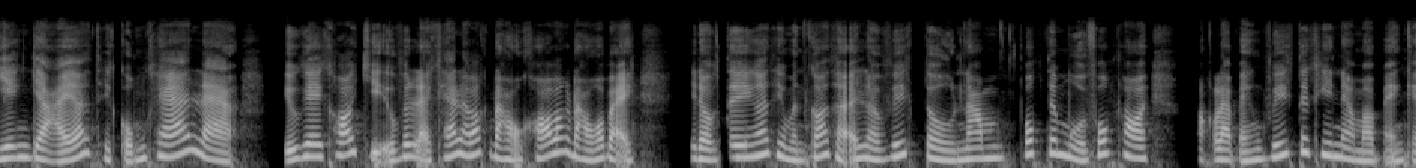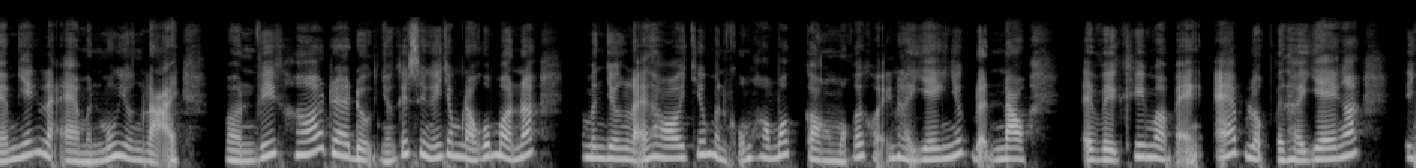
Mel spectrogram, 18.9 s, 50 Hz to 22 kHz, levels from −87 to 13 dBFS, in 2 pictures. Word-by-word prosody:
gian 240 +2 +1
dài 190 -4 +3
á, 265 +8 +3
thì 205 - -5
cũng 215 +3 -1
khá 275 +6 +2
là, 220 - +2 0.3
kiểu, 190 +3 +1
gây 260 +1 +3
khó 280 +4 +1
chịu 180 - -1
với 260 - +1
lại - - +2
khá 260 +3 0
là 305 - +2
bắt 300 +1 +1
đầu 235 -5 +2
khó 230 - +1
bắt 340 0 +2
đầu 195 0 +2
á 220 - +3
bạn. 225 -5 +3 0.4
Thì 225 - -5
đầu 205 -2 +3
tiên 245 +4 0
á, 290 +3 +3
thì 275 - +1
mình 195 -4 -1
có 255 +7 +1
thể 230 - +2
là 225 -4 +2
viết 260 +9 -2
từ 205 -6 +1
5 220 +3 +1
phút 305 +1 0
tới 325 - +1
10 240 -11 +1
phút 300 +10 0
thôi. 245 -5 +3 0.3
Hoặc - - -10
là 200 -1 +3
bạn 185 +2 -1
viết 255 +8 -1
tới 350 - +1
khi 290 -3 -1
nào 230 -5 +1
mà 175 -2 +1
bạn 175 +1 -3
cảm 175 +4 -1
giác 280 +6 0
là, 290 -6 +1
à, 180 -2 0
mình 165 0 0
muốn 240 +9 +2
dừng 215 -7 -1
lại 170 -3 +2 0.3
và 195 - 0
mình 175 - -2
viết 275 - -1
hết 320 +7 +1
ra 295 -4 +2
được 210 -5 0
những 170 - -2
cái 300 - -1
suy 300 - 0
nghĩ 245 0 +1
trong 275 -2 0
đầu 205 -4 +1
của 255 - +1
mình 265 -6 +2
á, 280 +6 +2
thì 265 -10 -17
mình 235 -1 +1
dừng 220 -2 0
lại 200 +3 +2
thôi. 235 -1 +2
Chứ 300 +5 -3
mình 280 -9 0
cũng 225 - -4
hông 235 0 -2
có 285 - +3
cần 195 -4 -1
một 170 - -1
cái 260 - 0
khoảng 235 -3 -6
thời 215 -6 0
gian 210 +2 +1
nhất 300 +4 -2
định 205 - -2
đâu. 220 0 +5 0.4
Tại 205 - 0
vì 200 -1 +1
khi 255 +7 -2
mà 230 -3 +1
bạn - - -2
áp 295 0 0
lực 220 - -1
về 195 - 0
thời 185 -3 0
gian 215 +3 +1
á, 285 +2 +2 0.3
thì 235 - -2
235 Hz, 325 wpm, -21 LUFS, 200-275 Hz, 0.4 s, đâu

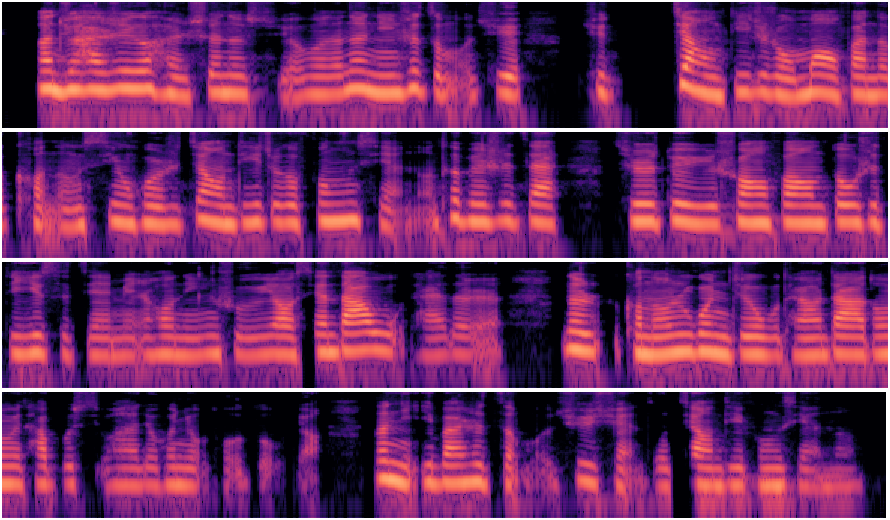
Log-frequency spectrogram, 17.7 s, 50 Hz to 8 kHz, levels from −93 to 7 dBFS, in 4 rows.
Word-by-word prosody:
那 250 - +5
就 235 +1 +6
还 240 0 +4
是 250 - +2
一 255 - +5
个 250 - +5
很 205 -4 -1
深 215 +4 -2
的 210 -1 +1
学 180 -2 -13
问， 200 +1 -3
那 255 - +4
您 210 -2 +4
是 255 - +1
怎 215 -3 -4
么 190 - -12
去 200 0 -2 0.3
去 215 -3 -7 0.3
降 240 -9 +5
低 220 +3 -4
这 215 - -4
种 190 -2 0
冒 210 +1 +5
犯 200 +1 0
的 195 - -1
可 205 +1 -6
能 180 +1 -5
性， 210 +2 -2
或 210 0 0
者 - - 0
是 200 - -5
降 220 0 +2
低 215 +2 -1
这 215 - -7
个 215 - -1
风 230 +2 +2
险 195 -3 -12
呢？ 220 - -15
特 255 - -1
别 225 -2 +2
是 225 +1 -3
在 215 0 +2 0.3
其 - - -27
实 225 -1 +4
对 225 0 +2
于 205 0 0
双 215 +1 +3
方 210 0 +3
都 215 +1 +1
是 215 0 -3
第 205 +1 -5
1 210 - +2
次 200 - -13
见 190 0 -8
面， 190 +1 -9
然 195 - -7
后 200 - -1
您 190 0 -5
是 205 - -2
属 195 -1 -9
于 - - -6
要 200 0 +1
先 215 +2 -1
搭 230 +1 +7
舞 235 -2 -2
台 190 -1 -11
的 200 0 -9
人， 200 - -11 0.3
那 245 -2 +4
可 210 - +2
能 200 +1 +4
如 220 - +5
果 225 0 +4
你 205 - +4
这 200 - -2
个 200 - +3
舞 195 -1 -3
台 190 0 -9
上 190 0 0
搭 200 -1 +5
的 - - +2
东 200 +1 -1
西 200 - -2
他 200 - -6
不 200 +1 -12
喜 200 - -15
欢， 190 - -10
他 190 - -6
就 190 - -9
会 195 +1 -5
扭 190 -1 -4
头 - - -18
走 - - -22
掉， - - -17 0.2
那 255 - +3
你 235 -3 +6
一 215 +1 -3
般 210 0 +2
是 220 0 +2
怎 200 0 -8
么 - - -23
去 225 +2 -6
选 190 -3 -10
择 185 - -12
降 200 -2 0
低 190 0 -4
风 190 0 -3
险 185 -1 -12
呢？ 90 +1 -14
205 Hz, 365 characters per minute, -23 LUFS, 195-220 Hz, 0.3 s, 搭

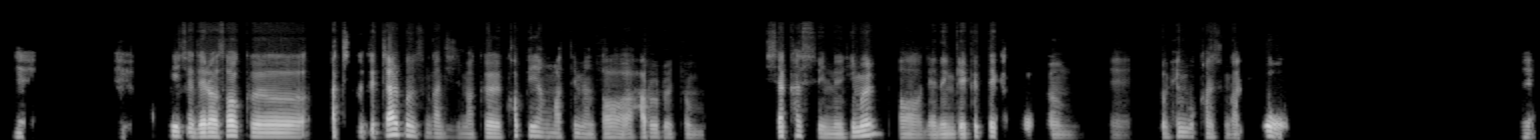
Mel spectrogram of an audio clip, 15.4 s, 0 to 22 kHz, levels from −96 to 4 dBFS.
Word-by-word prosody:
예. - - -4
예. - - -4 1.4
그리고 130 -1 +4
이제 120 -1 -1
내려서 115 +5 +7
그 110 -4 +3 0.2
아침의 - - -3
그 - - -1
짧은 155 -3 +7
순간이지만 100 -4 -11
그 105 -2 +1
커피 145 +1 -2
향 115 -3 -7
맡으면서 95 -3 -5
하루를 105 -3 -4
좀 85 -2 -11 0.6
시작할 130 +2 -1
수 105 - -11
있는 95 -2 -3
힘을 140 +8 +4 0.2
어 90 -2 -5
내는 90 +2 -4
게 95 - +1
그때가 - - -1 0.2
쪼끔 85 -2 -9 0.3
예 80 -2 -20 0.3
좀 100 - -5
행복한 115 -4 -5
순간이고 90 -1 0 2.3
네. - - -8
105 Hz, 240 characters per minute, -26 LUFS, 95-120 Hz, 2.3 s, 내려서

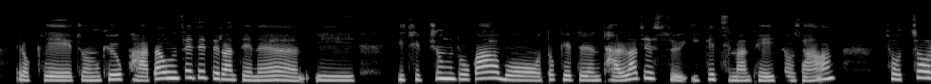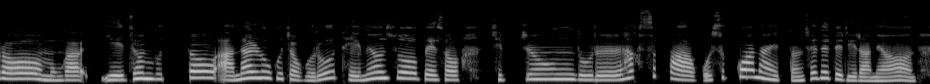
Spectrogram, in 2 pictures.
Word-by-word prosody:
이렇게 185 -1 -1
좀 185 -1 -3
교육 230 +2 +1
받아 190 +9 +2
온 290 0 +5
세대들한테는 215 - 0
이, 190 -1 -1 0.4
이 220 - -3
집중도가 265 +4 +2
뭐 200 -5 +1
어떻게든 200 -2 -3
달라질 250 +11 +1
수 - - -5
있겠지만 185 -5 -3
데이터상. 185 - -1 0.5
저처럼 260 -1 +2
뭔가 200 0 +1 0.2
예전부터 260 +8 +2
아날로그적으로 255 -2 +1
대면 225 +8 +1
수업에서 235 -7 0 0.3
집중도를 225 -2 0
학습화하고 255 - -1
습관화했던 255 - 0
세대들이라면 185 - -1
220 Hz, 260 characters per minute, -23 LUFS, 195-265 Hz, 0.5 s, 온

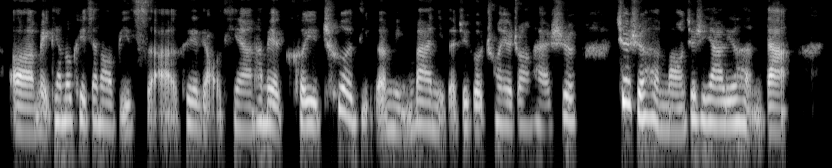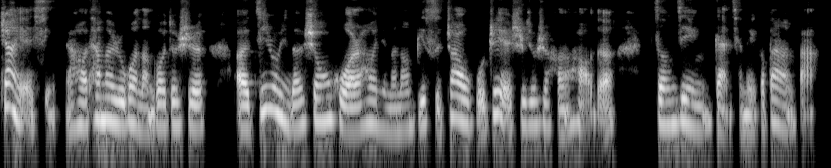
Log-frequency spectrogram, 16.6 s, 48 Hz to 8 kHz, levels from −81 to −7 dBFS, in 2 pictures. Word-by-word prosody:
呃， 155 -2 +6
每 - - -1
天 200 -1 -1
都 205 - +2
可 205 - -3
以 - - +2
见 195 +1 -3
到 180 -2 -1
彼 165 - -5
此 170 - -6
啊， - - -1
可 195 - -1
以 175 - +1
聊 - - -3
天 170 -2 -4
啊， - - -5
他 195 - -3
们 185 - +3
也 160 - +3
可 180 - 0
以 180 -1 +3
彻 265 -1 +2
底 195 - -8
地 - - +3
明 160 -2 -6
白 175 -1 +1
你 160 - -7
的 - - -3
这 175 - -2
个 160 -1 +2
创 190 -2 -5
业 175 - 0
状 175 0 -5
态 170 -3 -4
是 205 +2 0 0.4
确 360 -2 +8
实 245 -9 +6
很 220 -5 0
忙， 155 -1 -2
确 215 +3 +2
实 210 -1 0
压 190 -2 +3
力 185 +1 +3
很 230 +5 -2
大。 160 -5 +4 0.4
这 315 - +3
样 280 -5 +5
也 - - -1
行。 240 - -8
然 - - -6
后 175 -1 +1
他 210 +3 0
们 205 -2 +3
如 180 - +5
果 185 0 +1
能 155 - -3
够 170 - +2
就 180 +1 -1
是， 170 -2 +2 0.3
呃， 160 0 +6
进 260 - -1
入 275 -3 +3
你 220 - +1
的 170 +1 0
生 200 +2 +3
活， 160 -8 +4
然 155 - +3
后 185 +1 -3
你 165 -2 -11
们 150 -1 -8
能 155 +2 -7
彼 185 - 0
此 - - -8
照 215 -4 +3
顾， 180 - -2
这 250 - 0
也 - - +2
是 180 - -2
就 180 0 -3
是 180 -2 -3
很 - - -5
好 - - -3
的 - - 0 0.4
增 185 -1 +1
进 185 -2 -1
感 - - -1
情 240 +1 -7
的 245 - -1
一 - - -10
个 - - -5
办 - - -2
法。 - - -5
185 Hz, 330 characters per minute, -23 LUFS, 170-205 Hz, 0.4 s, 确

